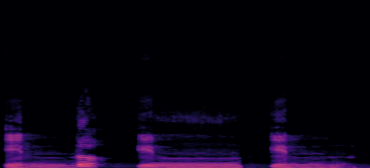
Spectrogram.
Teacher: feel that the sound is going in your nose and a little vibration is producing in your nose during the recitation of this word. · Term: Ghunnah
